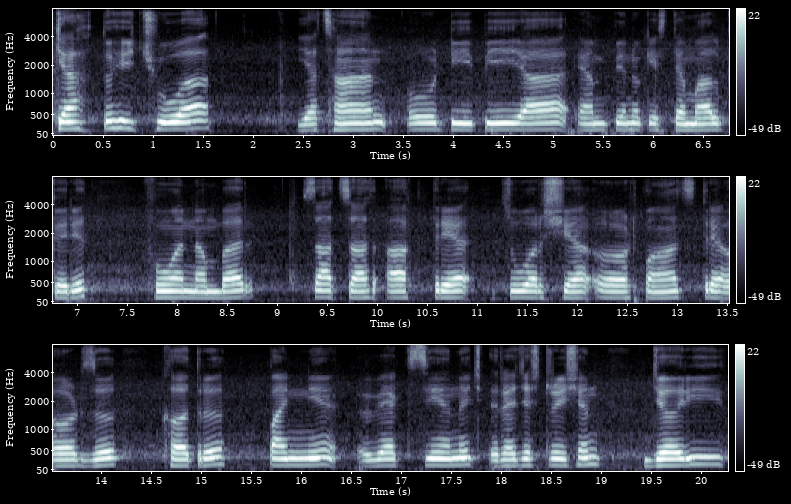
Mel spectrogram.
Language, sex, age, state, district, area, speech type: Kashmiri, male, 30-45, Jammu and Kashmir, Shopian, rural, read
